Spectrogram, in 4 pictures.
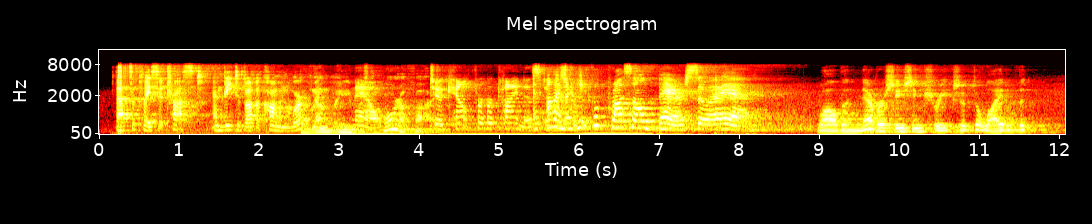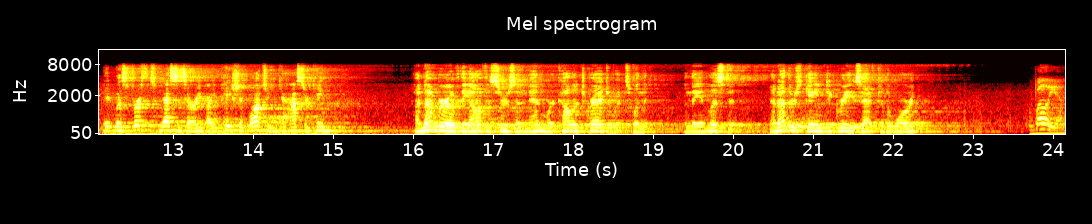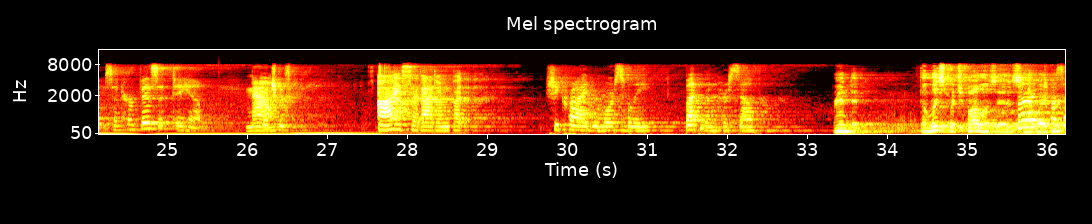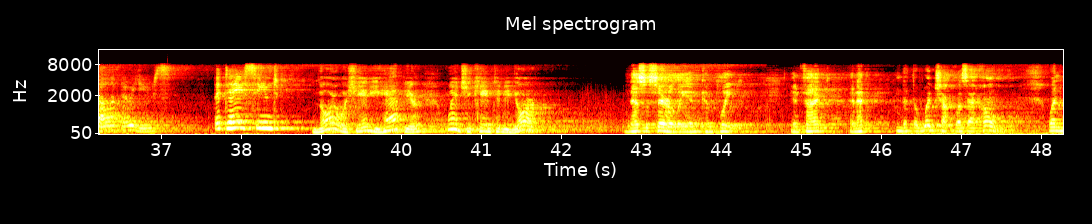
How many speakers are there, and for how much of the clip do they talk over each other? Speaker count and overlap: seven, about 8%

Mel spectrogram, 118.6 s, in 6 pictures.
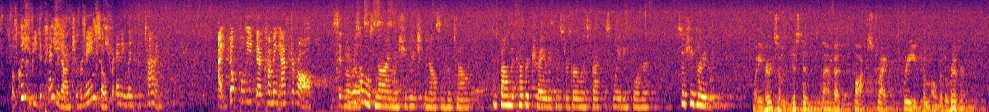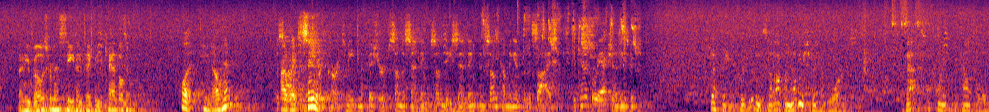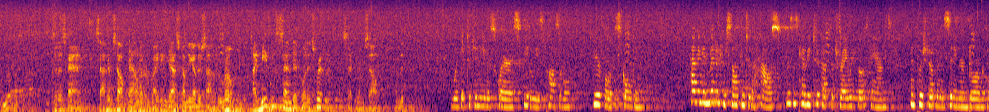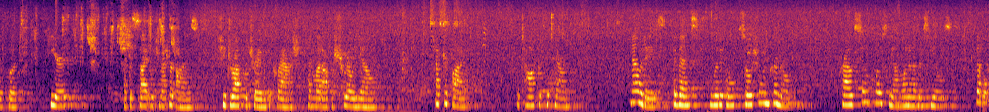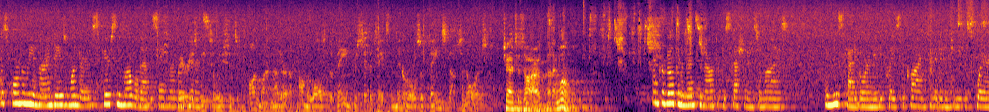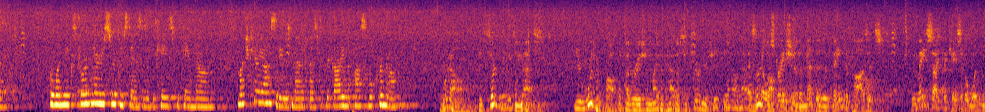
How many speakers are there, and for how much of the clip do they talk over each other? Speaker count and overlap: six, about 3%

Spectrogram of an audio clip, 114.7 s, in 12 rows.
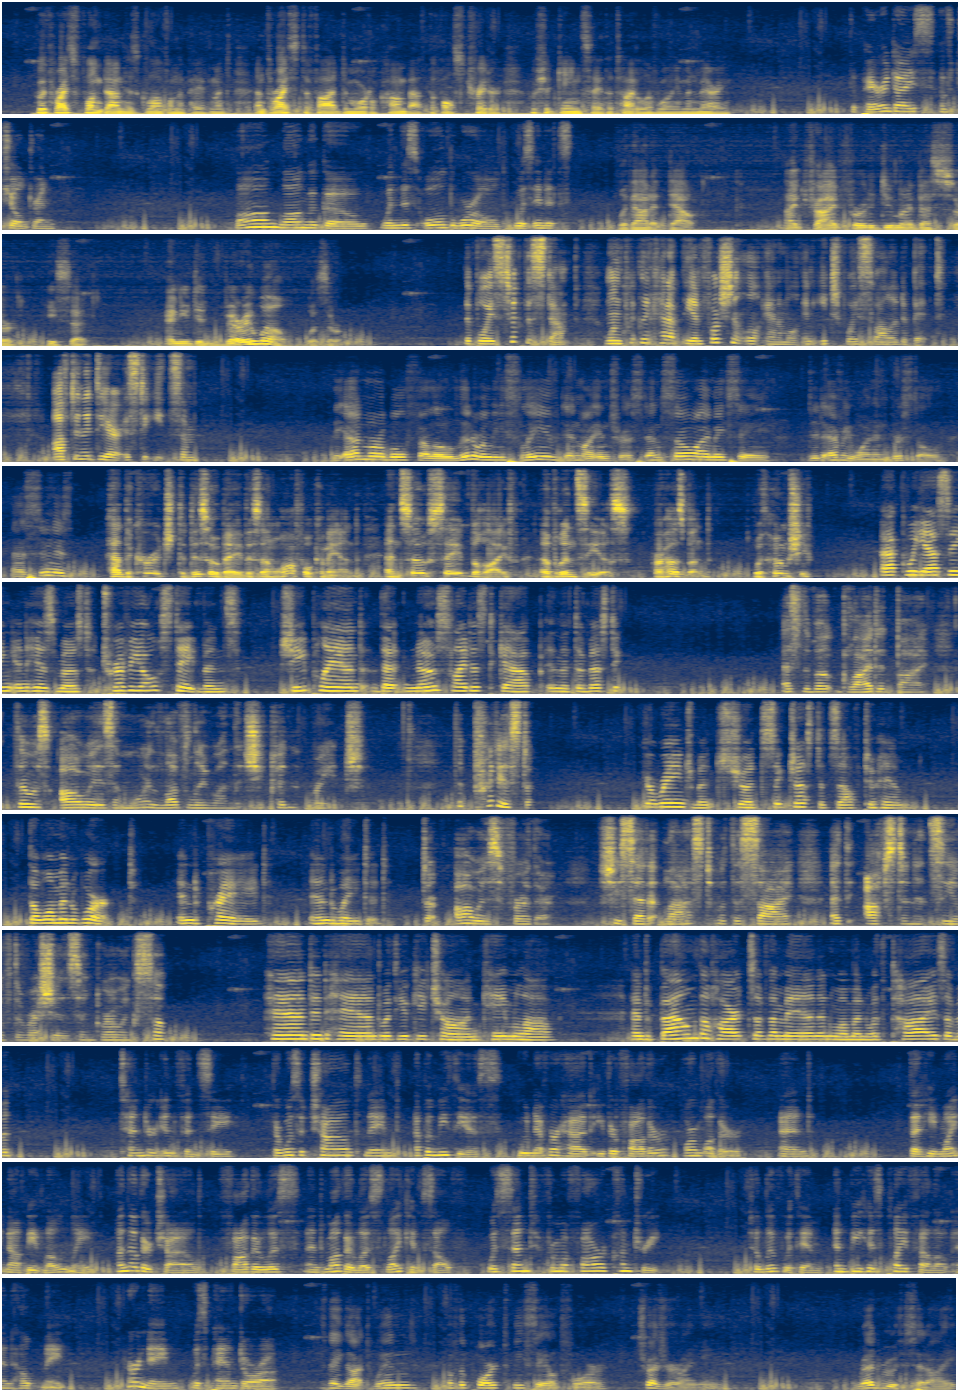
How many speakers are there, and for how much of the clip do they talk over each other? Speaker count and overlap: eight, no overlap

